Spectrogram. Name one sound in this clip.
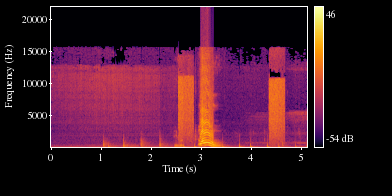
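Footsteps tap on a hard floor in an echoing hallway.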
